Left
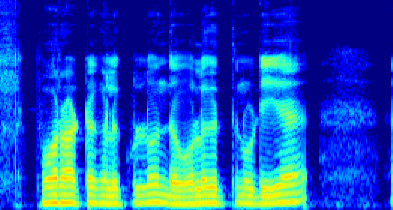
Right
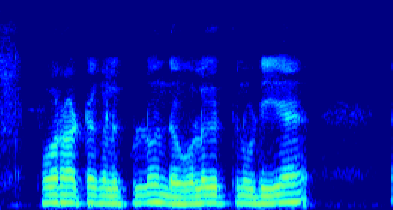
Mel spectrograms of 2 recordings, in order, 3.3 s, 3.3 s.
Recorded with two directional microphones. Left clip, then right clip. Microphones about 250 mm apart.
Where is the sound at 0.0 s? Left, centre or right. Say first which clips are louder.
Left 15 dB; left.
